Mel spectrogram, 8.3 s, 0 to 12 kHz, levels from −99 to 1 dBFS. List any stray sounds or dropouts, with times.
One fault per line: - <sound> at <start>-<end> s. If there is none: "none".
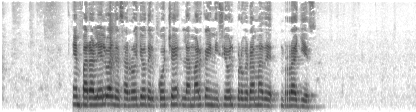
none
